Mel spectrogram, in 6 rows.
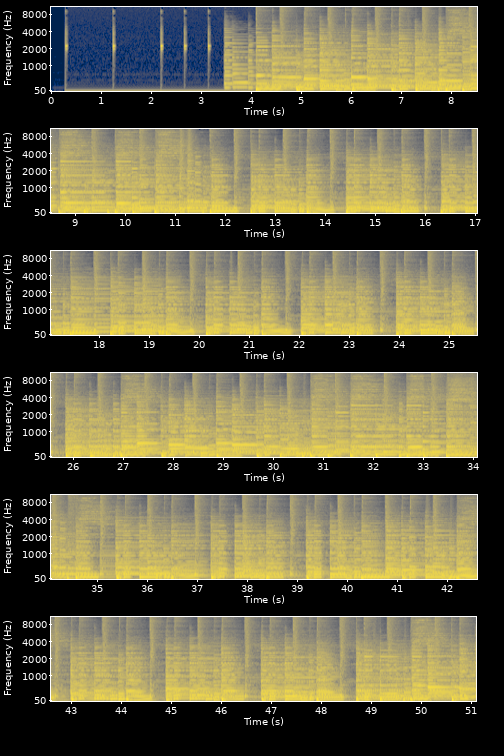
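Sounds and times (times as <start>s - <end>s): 
bebop jazz tune: 3.5s - 51.1s.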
